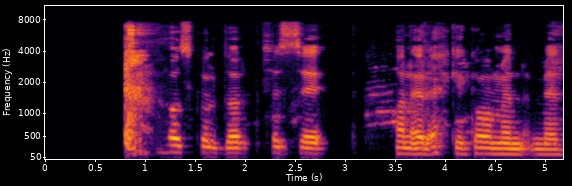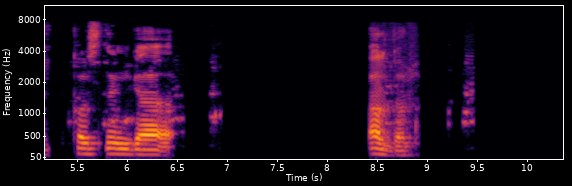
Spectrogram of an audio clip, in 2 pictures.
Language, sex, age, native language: Icelandic, male, 40-49, Arabic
